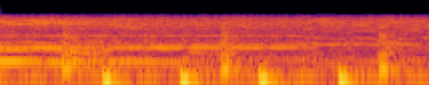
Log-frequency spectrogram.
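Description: Instrumental passage of a pop-rock backing track: strummed guitar over a steady drum beat, with no vocal.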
